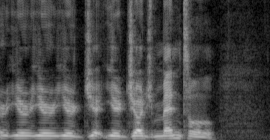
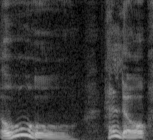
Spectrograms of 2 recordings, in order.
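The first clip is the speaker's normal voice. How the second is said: exaggerated, over-the-top flamboyant camp voice; 5 semitones lower, 5 dB quieter than usual. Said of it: "That's my impression of an over the top flamboyant".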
